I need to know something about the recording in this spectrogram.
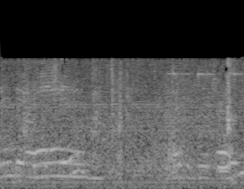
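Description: Soft, indistinct children's voices, with a couple of briefly drawn-out tones.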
